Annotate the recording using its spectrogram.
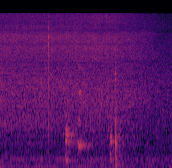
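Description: Vegetables sizzling in a hot wok while being stirred with a spatula, with a few short clicks and scrapes around the middle.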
